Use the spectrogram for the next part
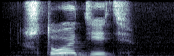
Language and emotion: Russian, neutral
